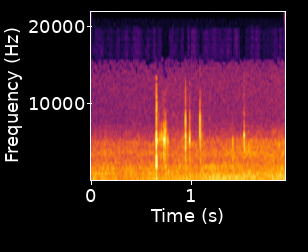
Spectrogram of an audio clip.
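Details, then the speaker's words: Automobile air conditioner compressor used as shop vacuum clamping pump, fuel-line filter, pulls up to 26 in of vacuum: low steady drone with one brief click, no knocking or rattles; running normally. "I know this thing should have guards on it. Now this will pull up to 26 inches of vacuum, which is pretty good."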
